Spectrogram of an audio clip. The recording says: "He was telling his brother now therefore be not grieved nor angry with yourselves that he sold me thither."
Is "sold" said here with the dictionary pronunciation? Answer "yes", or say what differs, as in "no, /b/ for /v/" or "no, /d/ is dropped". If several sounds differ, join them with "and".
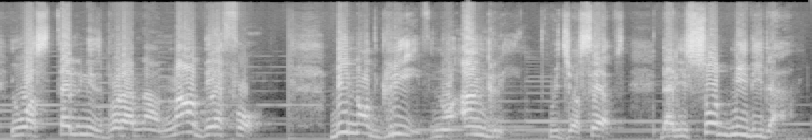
no, /l/ is dropped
